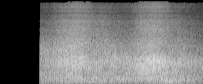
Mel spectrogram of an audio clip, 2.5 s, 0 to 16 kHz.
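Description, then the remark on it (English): Steady roar of road traffic beside Highway 20 on the east side of Bend, starting abruptly after a brief silence and swelling as a vehicle seems to pass by, fairly loud with no voices. “As she parks her car on the side of Highway 20 on the east side of Bend”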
